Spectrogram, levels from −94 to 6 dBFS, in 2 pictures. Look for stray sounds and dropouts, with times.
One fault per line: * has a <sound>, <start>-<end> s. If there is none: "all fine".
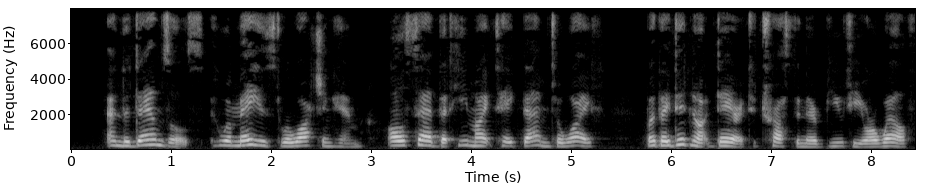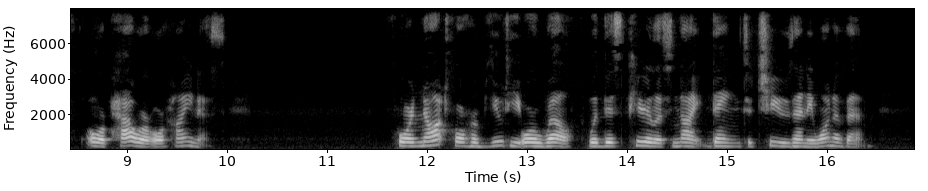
all fine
